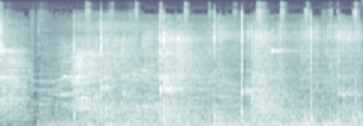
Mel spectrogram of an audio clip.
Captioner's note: ball bouncing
